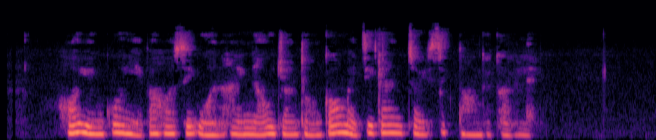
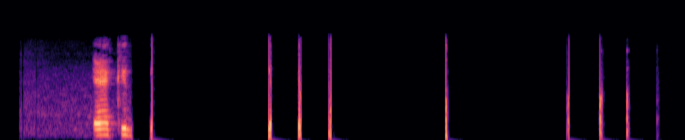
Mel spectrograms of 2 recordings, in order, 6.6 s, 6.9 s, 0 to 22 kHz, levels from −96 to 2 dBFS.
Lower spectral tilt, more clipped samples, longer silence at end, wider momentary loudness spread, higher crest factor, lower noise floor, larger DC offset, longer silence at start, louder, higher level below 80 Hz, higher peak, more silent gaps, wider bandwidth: about the same, -6.5 dB/octave vs -6.5 dB/octave; neither; first, 1.25 s vs 0.8 s; second, 14 LU vs 24 LU; second, 16 dB vs 24 dB; first, -73 dBFS vs -55 dBFS; neither; second, 0.6 s vs 0.95 s; second, -31 LUFS vs -21 LUFS; second, -80 dBFS vs -54 dBFS; second, -14 dBFS vs -2 dBFS; second, none vs 1.40-1.50 s, 1.74-2.68 s, 2.91-2.97 s, 3.11-3.29 s, 3.49-4.46 s, 4.63-5.67 s, 5.87-5.99 s; first, 9.8 kHz vs 7.4 kHz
